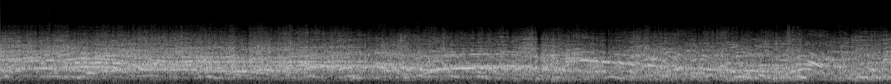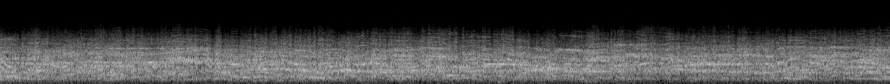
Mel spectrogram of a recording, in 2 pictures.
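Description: A large crowd of people chatters and shouts in an echoing hall.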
